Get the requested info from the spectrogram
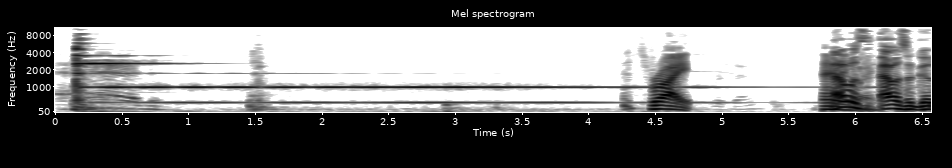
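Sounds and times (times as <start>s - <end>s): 
bell struck and ringing with a sustained metallic tone: 0.0s - 6.5s
speech: 4.4s - 4.9s, 5.8s - 6.5s.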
